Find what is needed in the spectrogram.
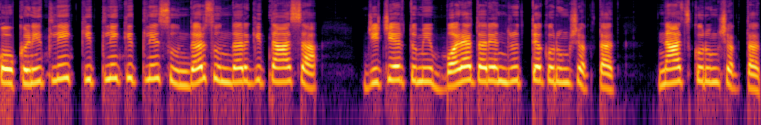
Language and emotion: Goan Konkani, neutral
